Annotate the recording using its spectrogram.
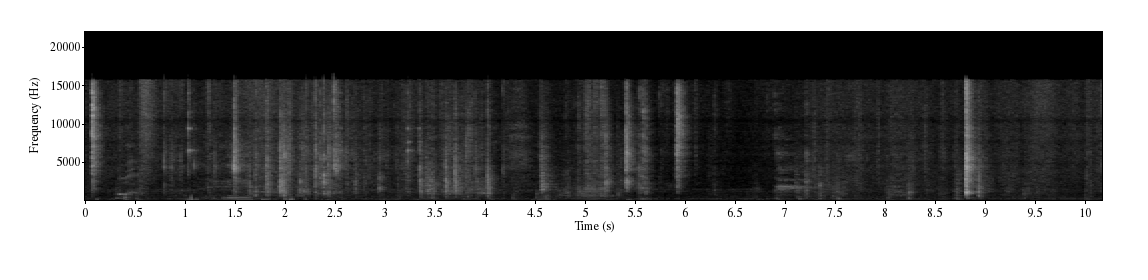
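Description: Scattered light clicks and knocks of vacuum cleaner power cords and plugs being handled and plugged in, the vacuum cleaners not yet switched on. A short, low murmur comes about a second and a half in.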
